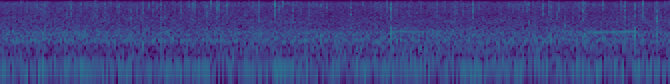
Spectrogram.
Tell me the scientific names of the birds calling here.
Branta canadensis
